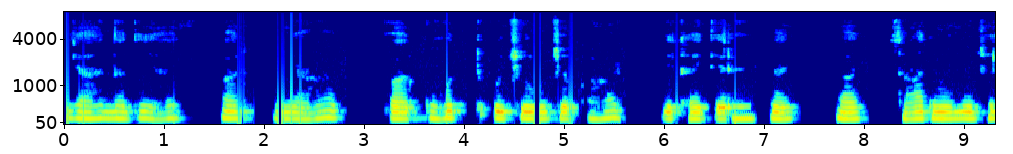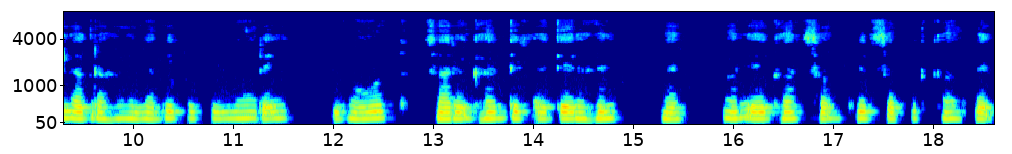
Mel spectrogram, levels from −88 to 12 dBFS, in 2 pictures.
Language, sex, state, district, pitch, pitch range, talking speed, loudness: Hindi, male, Chhattisgarh, Balrampur, 125 Hz, 120-130 Hz, 115 wpm, -29 LUFS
